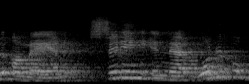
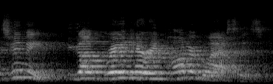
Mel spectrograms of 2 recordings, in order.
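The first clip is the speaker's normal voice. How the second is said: put-on bright, loud, delighted compliment to a child; hammed-up delight at the glasses; excited greeting; 5 semitones higher, 7 dB louder than usual. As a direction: cheer him on, louder and higher. Priest greets boy excitedly.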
